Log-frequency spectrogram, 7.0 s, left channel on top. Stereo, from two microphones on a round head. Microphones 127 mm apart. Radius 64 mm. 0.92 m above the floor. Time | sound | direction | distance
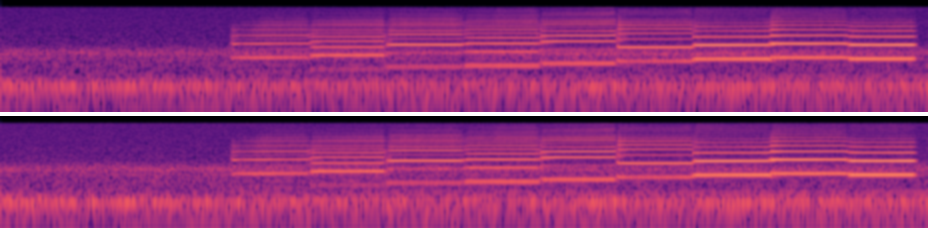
1.7 | a trumpet | 10° left (ahead or behind) | ?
